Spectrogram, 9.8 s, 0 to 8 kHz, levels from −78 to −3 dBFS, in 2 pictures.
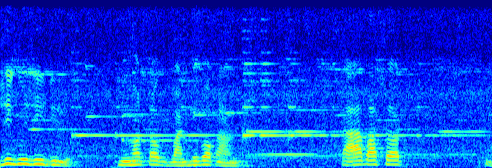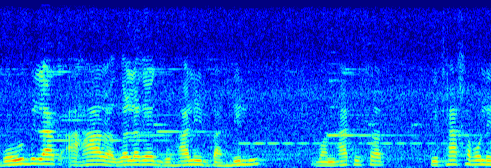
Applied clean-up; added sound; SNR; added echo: none; Wind chime; 11 dB; none.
